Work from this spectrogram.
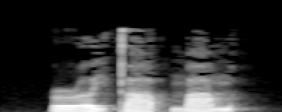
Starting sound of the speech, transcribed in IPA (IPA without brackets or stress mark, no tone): ɹ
